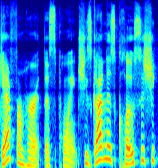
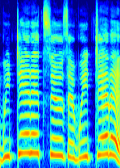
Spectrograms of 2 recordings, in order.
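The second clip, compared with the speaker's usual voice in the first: mock shrill, very high-pitched shout; 9 semitones higher than usual. Telling a story, acting out what an agent shouted: retelling a shout. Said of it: "Agent Breck is shouting".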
